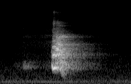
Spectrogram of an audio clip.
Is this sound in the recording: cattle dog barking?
yes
